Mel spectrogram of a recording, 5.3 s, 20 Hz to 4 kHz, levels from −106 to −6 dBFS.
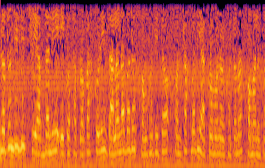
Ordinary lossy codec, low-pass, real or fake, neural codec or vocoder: none; 3.6 kHz; real; none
